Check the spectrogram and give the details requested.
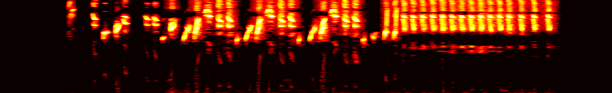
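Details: Energetic song of a European goldfinch: tumbling, high, liquid twitters and sliding chirps speed up into a steady, rapid, buzzy trill lasting about a second.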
